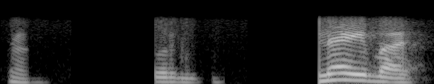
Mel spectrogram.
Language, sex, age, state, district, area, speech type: Urdu, male, 18-30, Maharashtra, Nashik, urban, conversation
